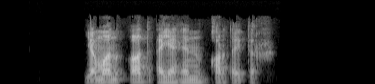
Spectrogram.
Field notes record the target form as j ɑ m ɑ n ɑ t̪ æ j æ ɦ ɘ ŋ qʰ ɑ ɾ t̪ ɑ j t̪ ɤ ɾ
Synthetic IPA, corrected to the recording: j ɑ m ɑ n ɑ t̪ æ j æ ɦ ɘ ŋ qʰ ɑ ɾ t̪ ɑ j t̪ ɤ ɾ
